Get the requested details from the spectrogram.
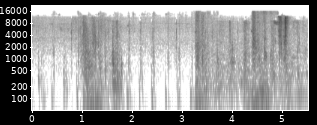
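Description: Wooden walls are built with short thumping bursts.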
